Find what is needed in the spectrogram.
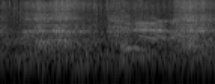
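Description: Steady rolling and wind noise of a moving bicycle ride, with a faint voice briefly a little past a second in.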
